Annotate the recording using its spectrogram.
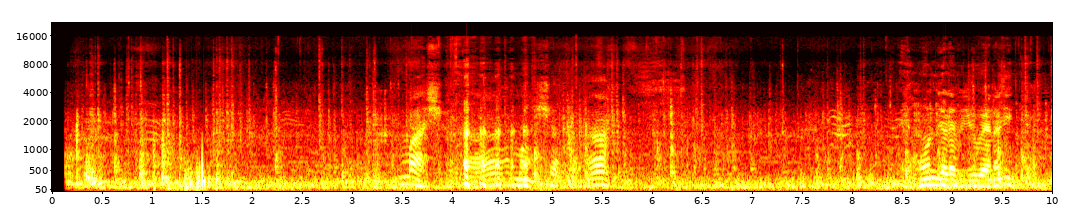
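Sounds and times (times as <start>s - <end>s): chair lift rumble: 0.2s - 10.0s
wind on microphone: 0.8s - 2.3s.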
